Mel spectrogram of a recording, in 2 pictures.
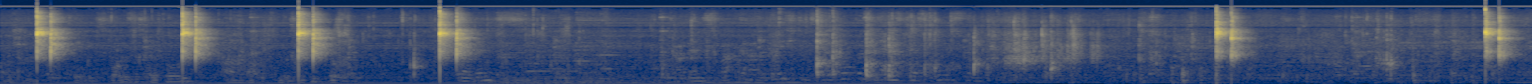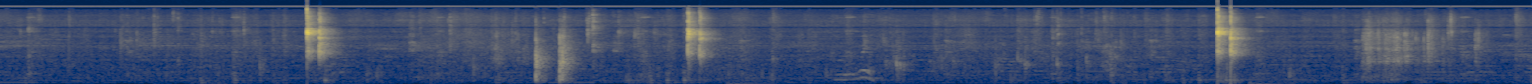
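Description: A dog-training clicker clicking sharply about nine times at uneven intervals, several seconds apart after the first four quick ones, marking a puppy's behaviour for a food reward.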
